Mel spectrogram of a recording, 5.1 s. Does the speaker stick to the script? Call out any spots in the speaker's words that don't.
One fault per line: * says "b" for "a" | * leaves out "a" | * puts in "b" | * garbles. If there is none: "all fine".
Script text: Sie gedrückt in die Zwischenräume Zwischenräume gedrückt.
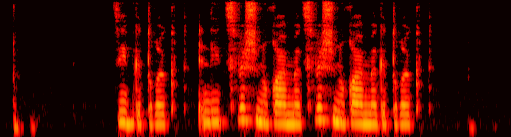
all fine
